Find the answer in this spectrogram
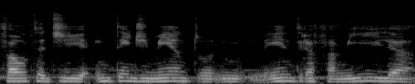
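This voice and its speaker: Music plays in the background as a woman speaks at a very slow pace. Her pitch is very deep and low, her intonation fairly even. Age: 60s. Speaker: pastor. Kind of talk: testimony. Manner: halting.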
